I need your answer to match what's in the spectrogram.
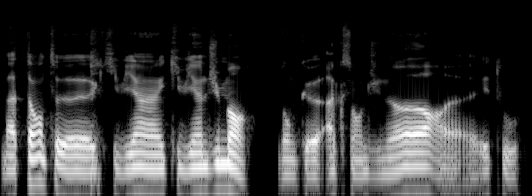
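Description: A man from Provence with a Provençal accent, chatting casually as a podcast co-host, relaxed and full of fillers. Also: low voice, normal speed, no echo. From Provence, southern France. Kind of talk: casual chat.

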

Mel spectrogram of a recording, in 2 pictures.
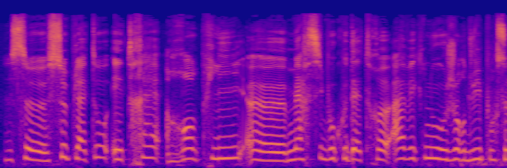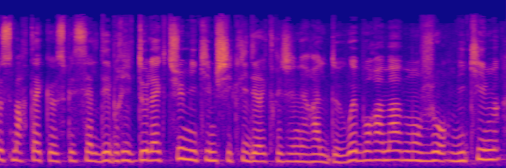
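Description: A woman hosting a tech show, who introduces the topics and guests in a lively, brisk way with some fillers. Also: medium pitch, no echo. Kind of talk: broadcast show hosting and interviewing.

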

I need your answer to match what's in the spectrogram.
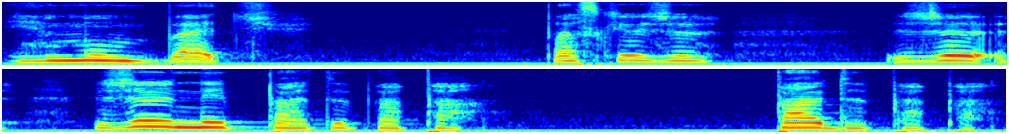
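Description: A woman's voice: extremely high pitch, brisk, voice pushed up. A woman voicing a small tearful boy who stammers and sobs as he speaks. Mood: sobbing. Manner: stammering, sobbing.

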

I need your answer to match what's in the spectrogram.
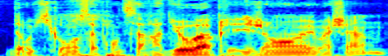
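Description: Fast-talking low-voiced man telling stories. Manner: fast, stammering restarts, lively storytelling. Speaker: podcast co-host. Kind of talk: casual podcast chat.

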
